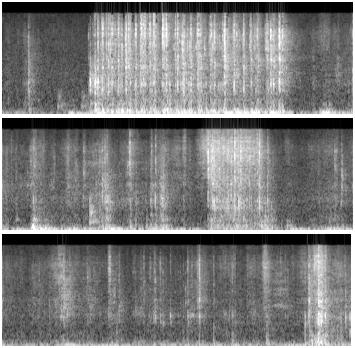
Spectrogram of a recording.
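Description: Tarot cards being shuffled, opening with a long riffling burst of about two seconds, then softer handling rustles and a few shorter crisp shuffles, with no voices.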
